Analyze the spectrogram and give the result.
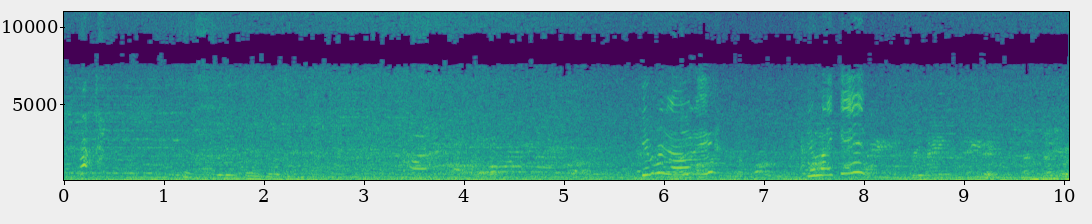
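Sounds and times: rushing river rapids: 0.0 - 10.0.

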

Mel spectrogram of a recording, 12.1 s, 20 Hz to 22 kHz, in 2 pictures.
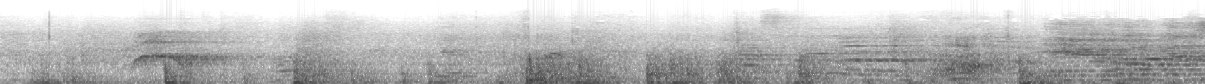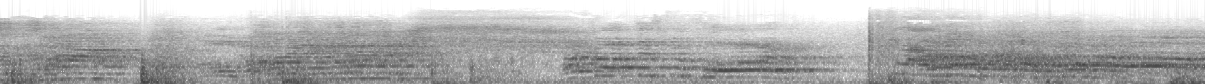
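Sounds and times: body crashing onto wrestling ring: 10.4 - 12.0
raised voices: 10.4 - 12.0.

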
